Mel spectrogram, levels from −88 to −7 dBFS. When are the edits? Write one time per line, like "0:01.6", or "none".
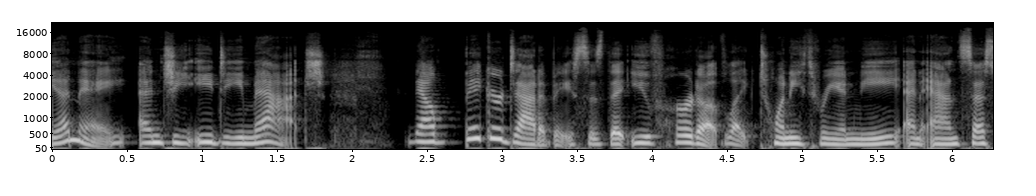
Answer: none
